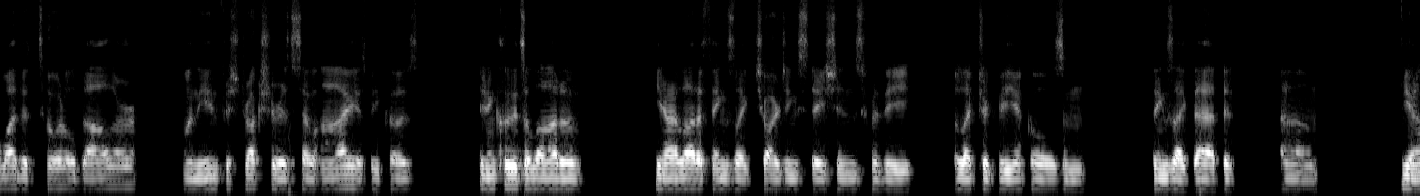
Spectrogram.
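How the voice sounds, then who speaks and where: A man's voice: medium pitch, darkish tone, dry recording. An American man giving informal analysis as an investment adviser answering questions on a call, hesitant and hedging as he thinks aloud.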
